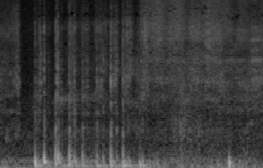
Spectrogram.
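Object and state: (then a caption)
Paper book page. Fingertips rub and trace across a glossy printed photo page of a paperback lying open. Soft, low thumps and brushing strokes come first, then settle into a steady, bright papery rubbing hiss, with one more light tap near the end.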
